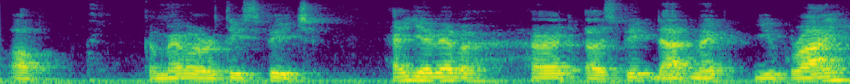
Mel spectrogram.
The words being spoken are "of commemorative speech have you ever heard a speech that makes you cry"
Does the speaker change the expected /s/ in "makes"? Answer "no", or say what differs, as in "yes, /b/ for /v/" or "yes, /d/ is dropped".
yes, /s/ is dropped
